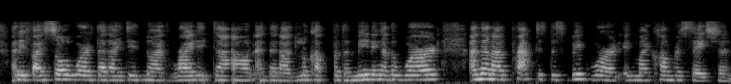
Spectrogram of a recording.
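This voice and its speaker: A woman talks with a slight Jamaican accent. Her intonation is flat and monotone. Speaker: leadership consultant and executive coach. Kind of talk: interview.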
